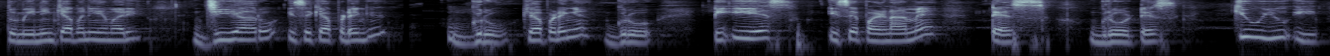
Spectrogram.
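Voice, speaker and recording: A teacher from India leads a reading lesson at a steady middle pitch. The teacher spells each word out letter by letter, then repeats it slowly several times. Each step is drilled by asking a question and answering it straight away.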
